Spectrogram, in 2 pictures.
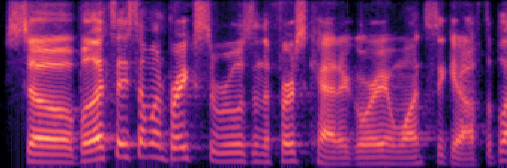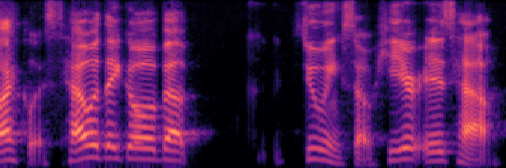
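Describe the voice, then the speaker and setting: A man with a Boston accent hosts a livestream, reading a policy document aloud and breaking off for dry, sarcastic asides. His voice is a little high and sing-song, his pace a little fast, and there's no echo.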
